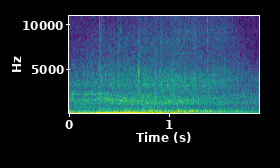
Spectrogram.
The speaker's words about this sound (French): Nous allons laisser passer une voiture, peut-être un autre monument, une Twingo verte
